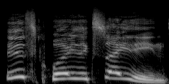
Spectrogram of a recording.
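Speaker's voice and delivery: sarcastically bored, mid-yawn. A narrator's reading. Holmes to Gregson, bored and yawning. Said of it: "said Sherlock Holmes with a yawn".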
